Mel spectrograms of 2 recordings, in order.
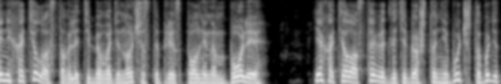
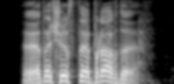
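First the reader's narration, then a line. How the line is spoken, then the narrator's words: Sighing again. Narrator (Russian): в очередной раз вздохнул Хэмэн Ву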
